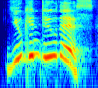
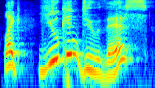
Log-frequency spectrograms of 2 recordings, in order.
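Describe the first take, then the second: First: You can do this, high and loud; pep talk cheer. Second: Said in the usual way. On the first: Shown as a demonstration. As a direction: cheer them on, rising up on can. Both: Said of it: "the pep talk part is like".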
